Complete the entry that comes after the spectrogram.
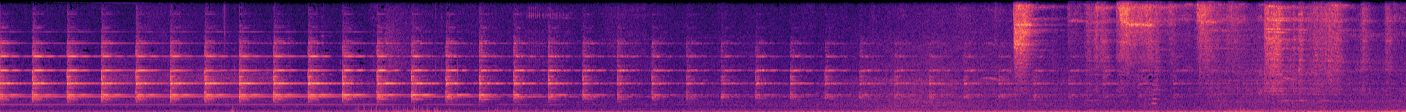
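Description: A bell ringing about one and a half times a second fades out after about ten seconds as a Metrolink commuter train pulls away. The train's low rumble builds under it, and from about twenty seconds in there is louder wheel-on-rail noise, squeal and rattle as the bilevel cars pass faster.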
